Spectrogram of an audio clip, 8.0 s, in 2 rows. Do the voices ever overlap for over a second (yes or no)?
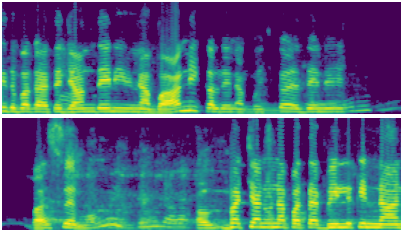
yes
